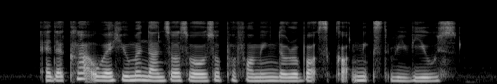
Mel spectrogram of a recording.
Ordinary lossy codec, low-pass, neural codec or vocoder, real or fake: none; none; none; real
